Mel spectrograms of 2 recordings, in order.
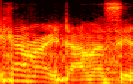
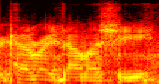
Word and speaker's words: Katamari Damacy: It's a game series called Katamari Damacy, right? I pronounced that right? – Yeah, you can say Katamari Damacy or Katamari Damashi. It doesn't really matter.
